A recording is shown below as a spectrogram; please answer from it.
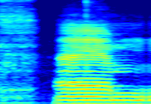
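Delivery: plain reading voice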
